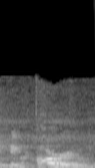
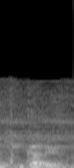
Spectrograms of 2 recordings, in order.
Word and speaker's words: Hikaru: And they might want to say Hikaru, but it's really Hikaru.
